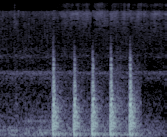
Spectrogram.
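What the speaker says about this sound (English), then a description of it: "knock at the door." Five sharp knocks at a house door in an evenly spaced, quick series, loud and close in a quiet living room, each rap a short percussive thud.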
